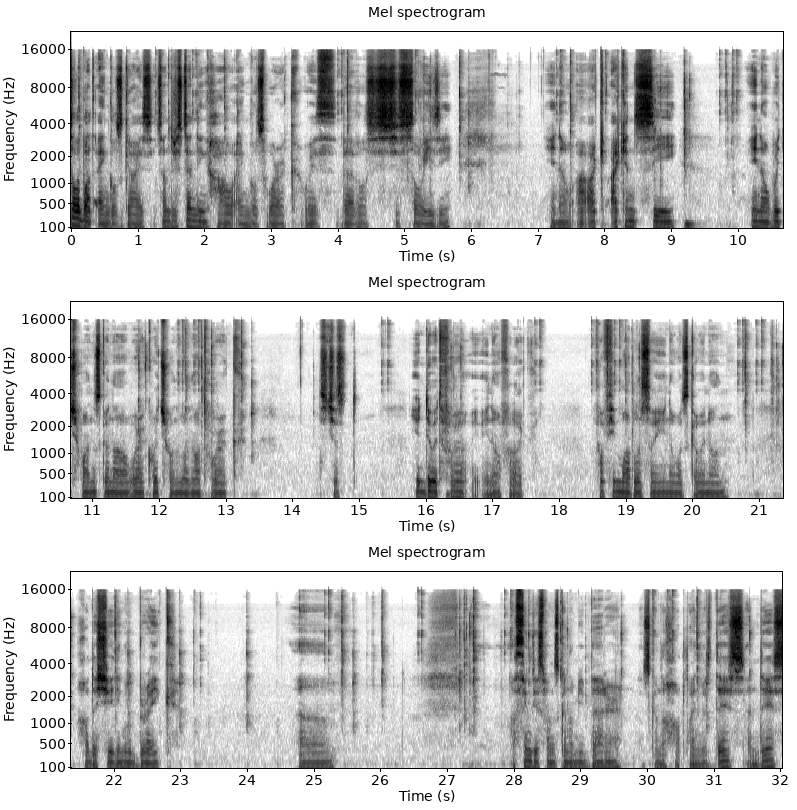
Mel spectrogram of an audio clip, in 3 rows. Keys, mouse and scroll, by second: 0.2 shift+middle click, 0.7 Tab, 1.3 click, 1.5 x, 2.5 shift+middle click, 2.9-3.2 scroll up 1, 3.2 Tab, 4.0 click, 4.8 click, 5.1 shift+click, 5.2 shift+click, 5.6 1, 6.0 shift+middle click, 7.3 click, 7.9 click, 8.9 j, 9.2 Tab, 9.7 click, 9.9 x, 11.7 Tab, 12.3 click, 12.5 shift+click, 13.0 scroll down 3, 13.0 1, 13.4 shift+middle click, 14.6-15.3 scroll up 2, 15.3 click, 16.3 g, 18.5 click, 18.8 shift+click, 19.4 1, 20.7 click, 21.0 shift+click, 21.5 1, 21.9 scroll down 1, 22.2 shift+middle click, 23.0 shift+middle click, 23.4 scroll up 2, 24.0 middle click, 25.2 click, 25.6 shift+middle click, 26.6 shift+click, 27.5 ctrl+shift+z, 27.8 shift+click, 28.9 j, 29.5 Tab, 30.0 click, 30.2 x, 30.9 shift+middle click, 31.4 Tab.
